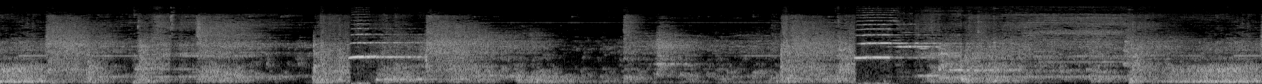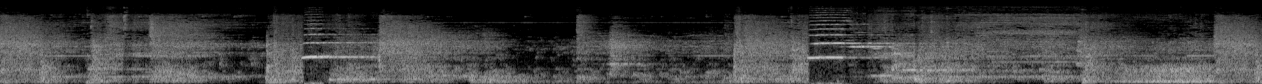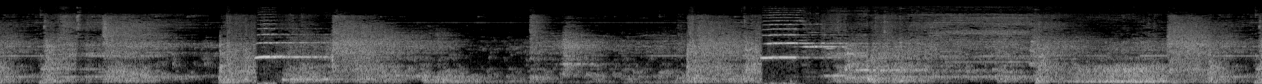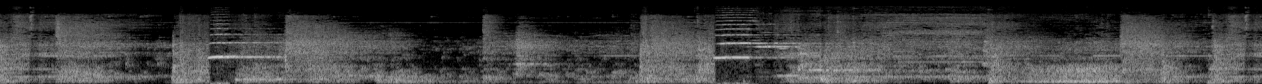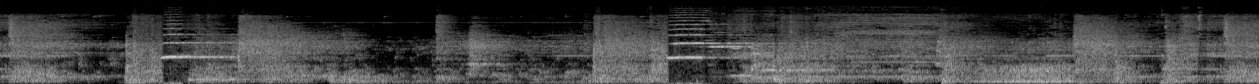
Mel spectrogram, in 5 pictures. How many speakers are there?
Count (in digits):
0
